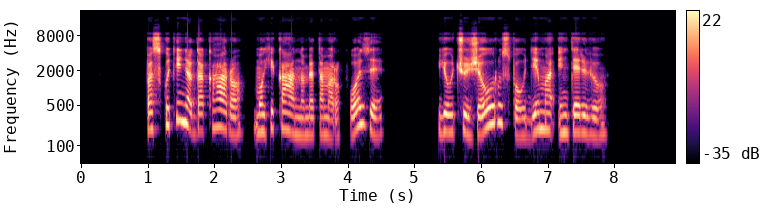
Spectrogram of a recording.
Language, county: Lithuanian, Panevėžys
